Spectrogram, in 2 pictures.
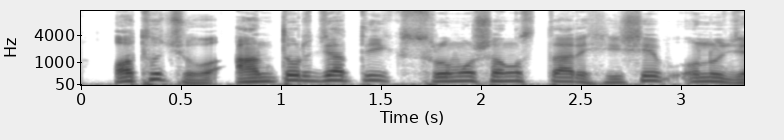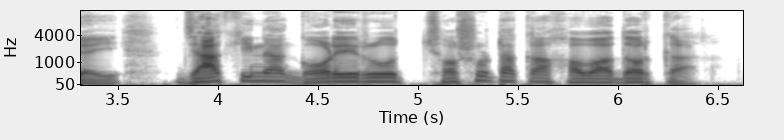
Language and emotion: Bengali, neutral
